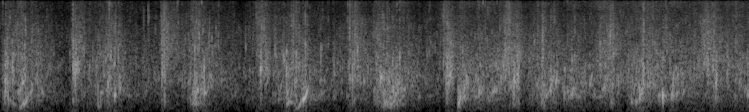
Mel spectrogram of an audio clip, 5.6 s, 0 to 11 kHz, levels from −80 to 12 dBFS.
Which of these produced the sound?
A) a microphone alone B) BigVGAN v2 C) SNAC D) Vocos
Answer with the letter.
A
